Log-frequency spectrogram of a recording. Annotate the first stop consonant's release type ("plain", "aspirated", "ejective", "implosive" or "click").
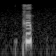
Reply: plain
